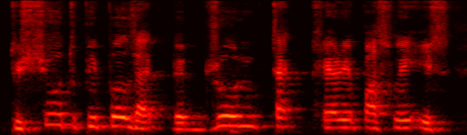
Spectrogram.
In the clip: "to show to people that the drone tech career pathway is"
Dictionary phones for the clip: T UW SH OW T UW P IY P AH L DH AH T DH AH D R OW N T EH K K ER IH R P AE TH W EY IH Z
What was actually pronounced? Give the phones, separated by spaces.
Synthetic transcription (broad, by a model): T UW SH OW T UW P IY P AH L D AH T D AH D R OW N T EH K K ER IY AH P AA S W EY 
